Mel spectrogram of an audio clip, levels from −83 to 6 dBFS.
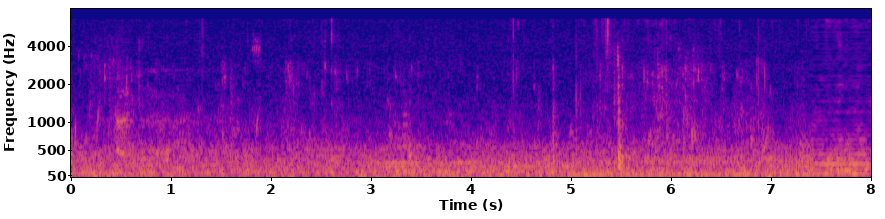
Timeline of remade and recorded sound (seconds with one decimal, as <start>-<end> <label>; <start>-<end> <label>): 0.0-7.4 recorded; 7.4-8.0 remade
